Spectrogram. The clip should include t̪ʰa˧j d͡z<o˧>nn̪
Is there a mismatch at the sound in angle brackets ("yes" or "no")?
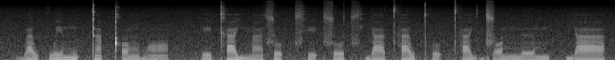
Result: yes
